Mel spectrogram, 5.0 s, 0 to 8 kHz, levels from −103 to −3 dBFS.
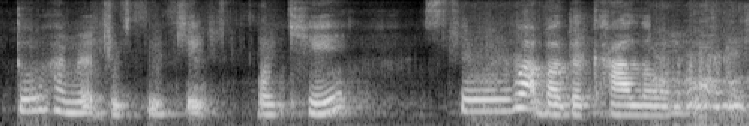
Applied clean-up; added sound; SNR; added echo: neural separator model SepFormer DNS4.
